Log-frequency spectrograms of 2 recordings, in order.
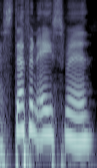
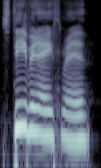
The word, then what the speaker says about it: Stephen A. Smith: Stephan A. Smith. Stephen A. Smith. I always say his name. I know it's not Stephan. I don't know why I do that.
